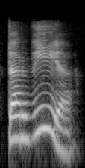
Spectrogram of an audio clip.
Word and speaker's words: tardía: Tardía, tardía. ¿Lleva tilde por qué? Por hiato acentual. Mayor fuerza de voz en la I, al lado de una vocal abierta.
